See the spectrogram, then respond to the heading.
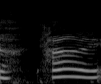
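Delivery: put-on flirtatious voice. Showing the other speaker a flirtatious voice: put-on flirtatious voice. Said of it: "My flirtatious voice would be like".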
